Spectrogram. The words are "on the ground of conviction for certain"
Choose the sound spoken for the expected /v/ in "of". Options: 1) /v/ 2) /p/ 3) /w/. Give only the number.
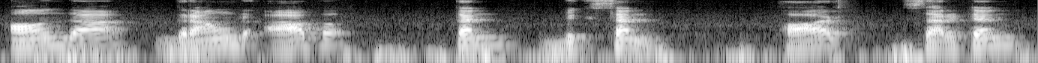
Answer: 2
